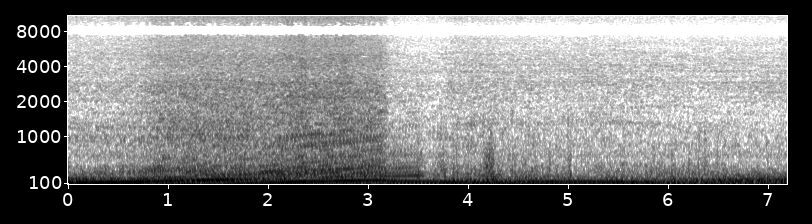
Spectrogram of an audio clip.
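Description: Chevy 350 V8 in a 1969 Chevy C10 pickup pulling hard under full throttle. The engine note climbs for about three seconds, then drops back to a steadier, lower running.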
